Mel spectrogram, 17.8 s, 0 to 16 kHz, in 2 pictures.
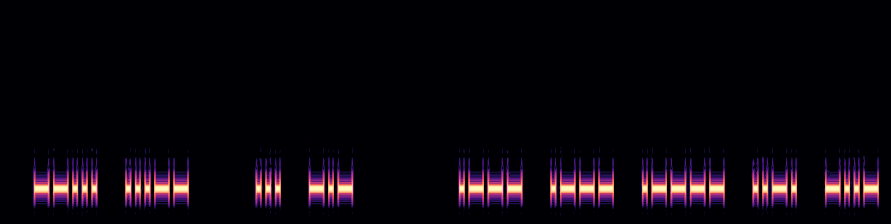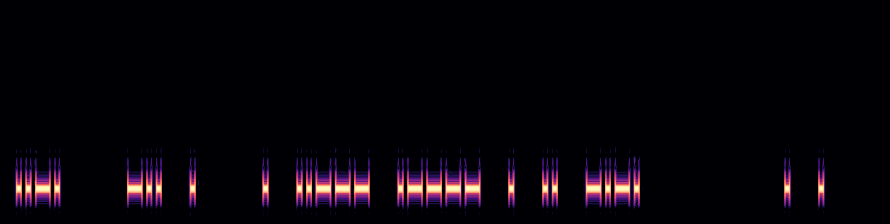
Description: Morse code, heard as a keyed tone, about 25 wpm, spaced as for 18 wpm, 590 Hz. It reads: 73 SK JJ1FXF DE E21EIC EE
